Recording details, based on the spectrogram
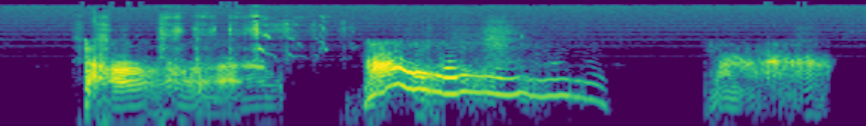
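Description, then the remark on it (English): A cat, caught in a car engine's serpentine or accessory belt, yowls in three loud, strained bursts, the middle one a long wavering wail that slides downward, separated by brief silences. “the cat got wrapped up in the serpentine or the accessory belt”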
